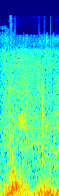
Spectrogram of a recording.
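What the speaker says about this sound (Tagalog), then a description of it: "Mahangin. Mahangin." Strong outdoor wind buffets the microphone in a steady low rumbling roar, loud and close, with no talking heard.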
